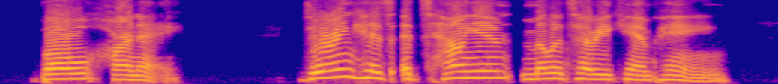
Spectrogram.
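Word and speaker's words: Beauharnais: That's how you pronounce the last name. Bo Har during his Italian military campaign.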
